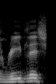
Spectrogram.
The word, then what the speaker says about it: Redlich: I mean, they have like a Thai flavored rice chicken bowl, but Forlin says Redlich is not a German name. I believe it's pronounced Riedlich in German.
